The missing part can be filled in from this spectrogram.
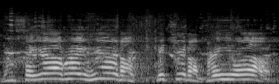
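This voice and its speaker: A man, a firefighter, yelling loudly to show children how a rescue sounds. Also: extremely high pitch, lively intonation, fast talker, low-quality recording. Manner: loud, yelling to be heard.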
